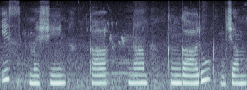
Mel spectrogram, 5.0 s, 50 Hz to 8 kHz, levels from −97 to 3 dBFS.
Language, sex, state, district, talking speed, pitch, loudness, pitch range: Hindi, female, Himachal Pradesh, Shimla, 70 wpm, 215 Hz, -14 LUFS, 210-235 Hz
